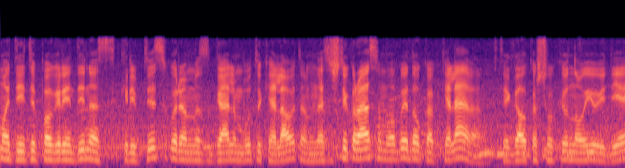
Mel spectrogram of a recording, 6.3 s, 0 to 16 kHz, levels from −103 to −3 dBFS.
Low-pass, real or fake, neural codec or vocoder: 7.2 kHz; real; none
